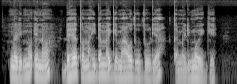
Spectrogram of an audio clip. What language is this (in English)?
Kikuyu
